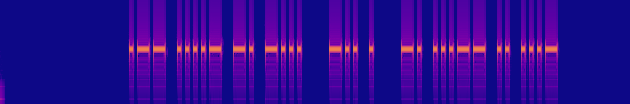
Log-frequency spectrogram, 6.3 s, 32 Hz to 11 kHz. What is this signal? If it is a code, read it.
Morse code, heard as a keyed tone, about 30 wpm, 700 Hz. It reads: W4NB DE N3IV
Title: USA Callsign DE Callsign - 4 Characters - 30wpm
